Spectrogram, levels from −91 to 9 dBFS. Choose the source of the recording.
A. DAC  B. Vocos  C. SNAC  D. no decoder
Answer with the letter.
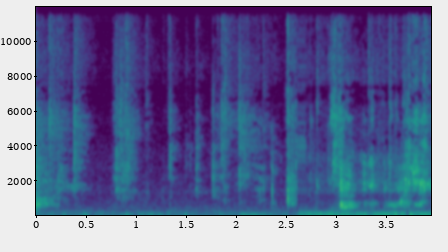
B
